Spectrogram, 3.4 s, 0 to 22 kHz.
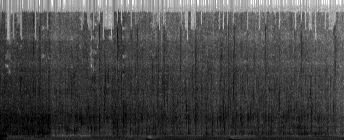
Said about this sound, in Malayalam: ചൂടാകുമ്പോൾ 1/2 ടീസ്പൂൺ കടുകിട്ട് പൊട്ടിക്കുക.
